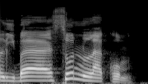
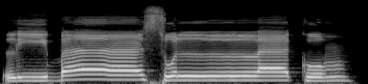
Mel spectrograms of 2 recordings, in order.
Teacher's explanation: bunyi n ini dileburkan ke bunyi el. dibunyi dileburkan ke bunyi lamnya. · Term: idgham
